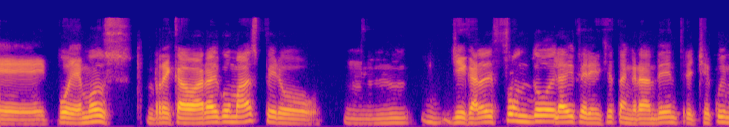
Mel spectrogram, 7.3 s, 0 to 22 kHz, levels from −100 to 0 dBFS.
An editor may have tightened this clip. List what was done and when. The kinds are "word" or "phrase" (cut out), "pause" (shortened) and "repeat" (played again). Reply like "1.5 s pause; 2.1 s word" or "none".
1.4 s pause; 5.5 s phrase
